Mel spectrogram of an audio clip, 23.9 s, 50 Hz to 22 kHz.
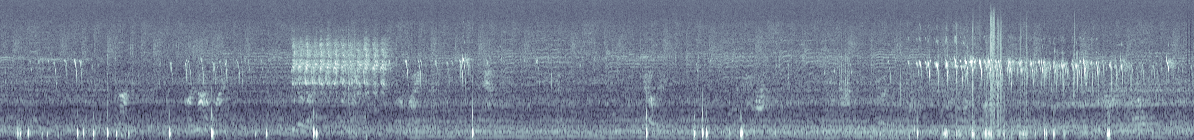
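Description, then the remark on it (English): A flock of about 20 Type 2 birds, perched at the top of a pine tree, calls in scattered, high-pitched chirps and chatter, with busier bursts now and then over a low, steady background hum and occasional sharp clicks. “According to the flock is calling now.”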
